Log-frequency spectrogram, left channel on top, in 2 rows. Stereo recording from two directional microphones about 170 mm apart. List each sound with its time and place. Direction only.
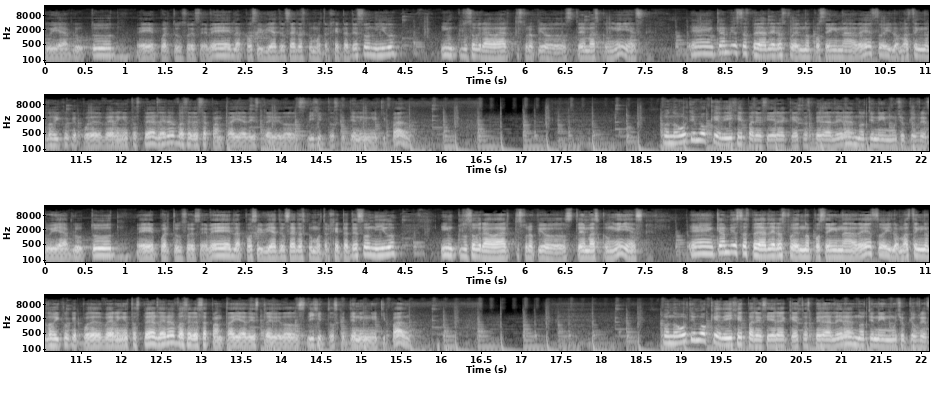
0.0 s speech: 40° right (ahead or behind)
14.1 s speech: centre (ahead or behind)
14.6 s speech: 35° right (ahead or behind)
18.9 s speech: 10° right (ahead or behind); by 22.0 s 30° right (ahead or behind)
